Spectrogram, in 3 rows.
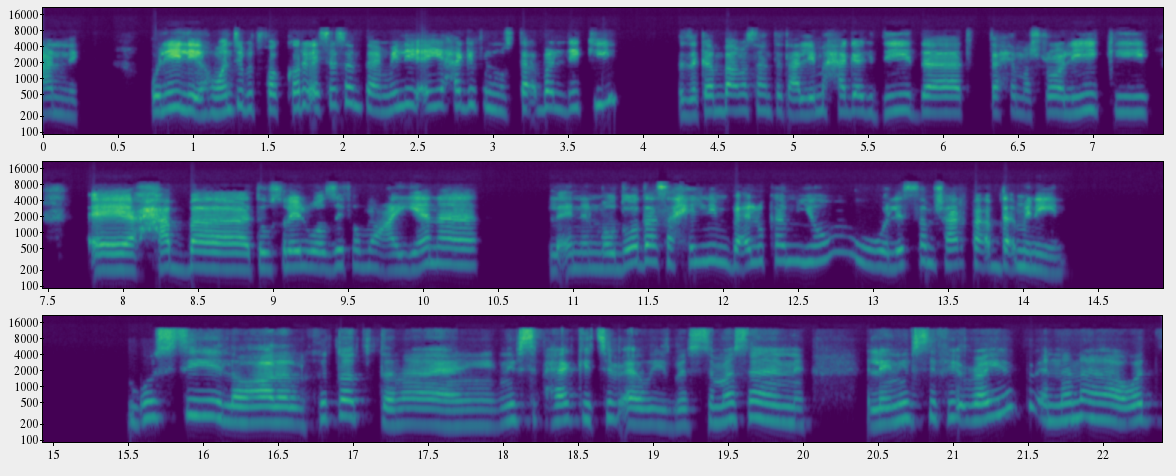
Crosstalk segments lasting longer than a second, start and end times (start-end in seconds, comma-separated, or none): none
